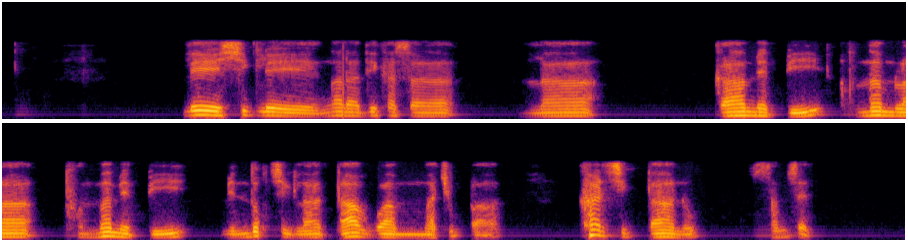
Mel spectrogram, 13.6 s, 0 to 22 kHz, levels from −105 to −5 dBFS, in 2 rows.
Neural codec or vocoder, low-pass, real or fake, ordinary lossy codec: none; 5.4 kHz; real; Opus, 24 kbps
